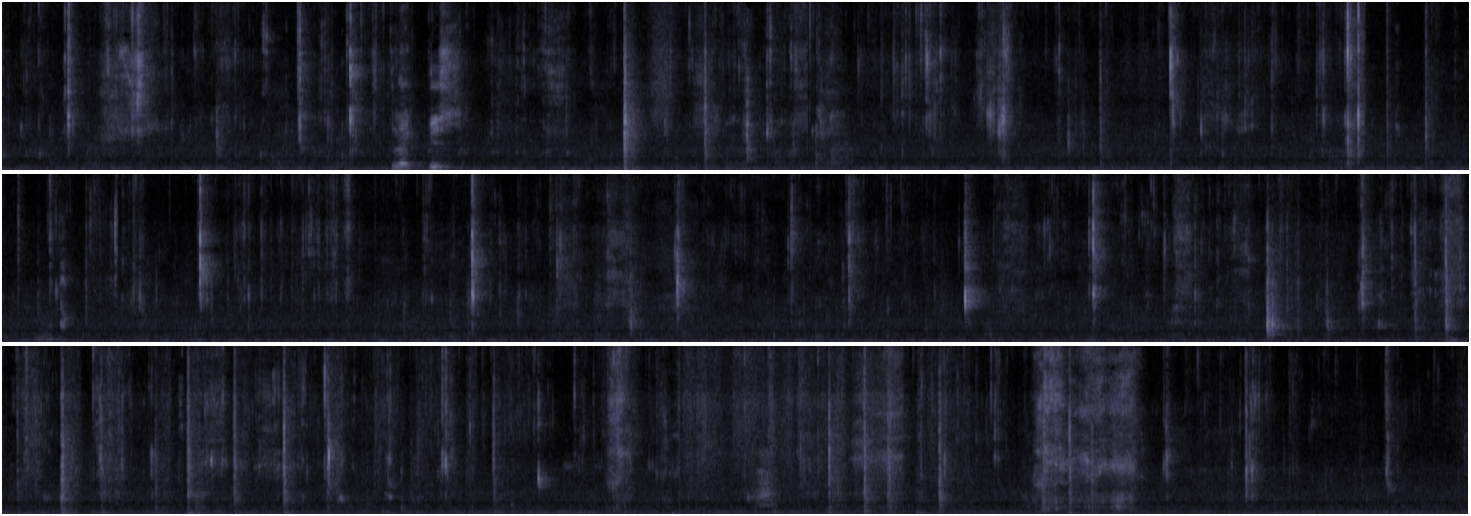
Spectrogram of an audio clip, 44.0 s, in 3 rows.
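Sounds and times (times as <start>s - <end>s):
wet chewing: 0.0s - 3.9s, 4.6s - 14.4s, 15.1s - 44.0s.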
